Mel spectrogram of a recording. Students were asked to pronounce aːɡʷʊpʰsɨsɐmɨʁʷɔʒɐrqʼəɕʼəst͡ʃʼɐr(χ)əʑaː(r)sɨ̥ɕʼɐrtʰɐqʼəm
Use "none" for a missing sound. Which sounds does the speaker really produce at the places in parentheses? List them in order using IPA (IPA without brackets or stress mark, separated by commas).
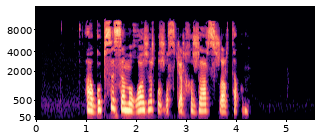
χ, r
